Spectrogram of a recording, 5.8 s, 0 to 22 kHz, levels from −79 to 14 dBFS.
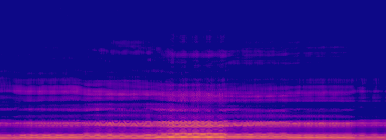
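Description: No technical faults can be heard at any point in the music.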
